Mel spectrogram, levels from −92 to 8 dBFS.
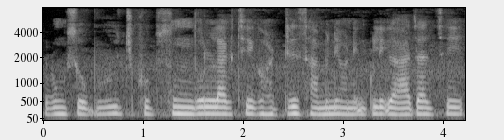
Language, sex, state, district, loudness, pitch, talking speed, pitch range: Bengali, female, West Bengal, Paschim Medinipur, -17 LUFS, 170 Hz, 140 wpm, 165-175 Hz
